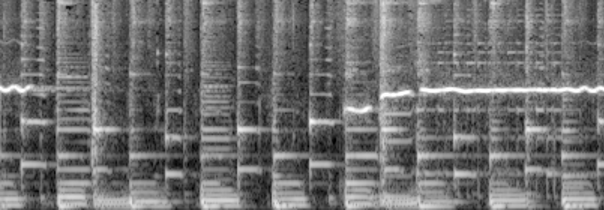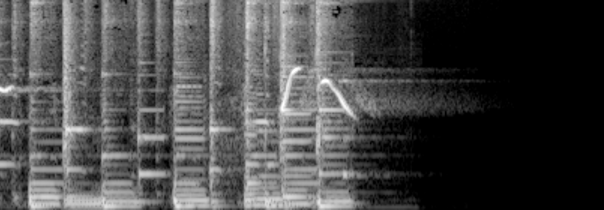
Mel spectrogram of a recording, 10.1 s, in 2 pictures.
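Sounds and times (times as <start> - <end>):
whistled melody: 0.0 - 1.5, 2.6 - 8.8.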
